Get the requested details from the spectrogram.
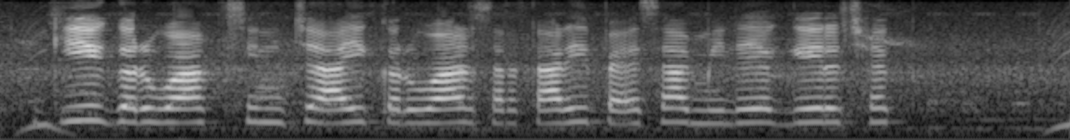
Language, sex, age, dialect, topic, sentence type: Magahi, female, 60-100, Northeastern/Surjapuri, agriculture, statement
